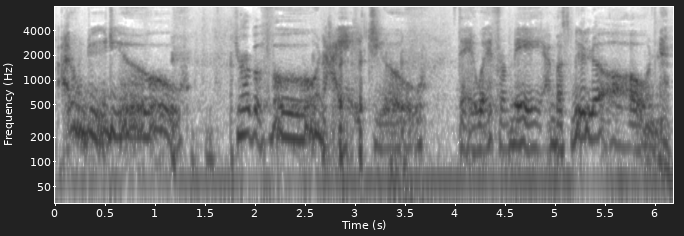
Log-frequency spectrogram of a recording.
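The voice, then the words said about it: Batman impression voice. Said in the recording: “I love your Batman impersonation ... doing that voice”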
